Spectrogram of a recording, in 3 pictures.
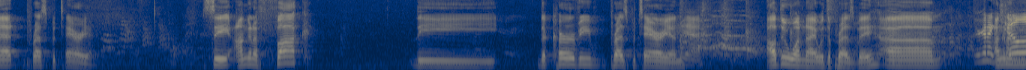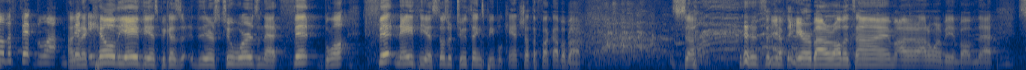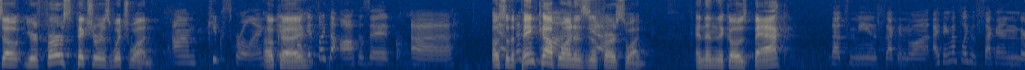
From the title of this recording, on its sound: LIVE From Punch Line Philly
